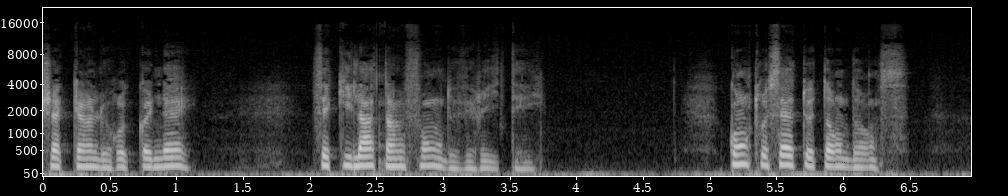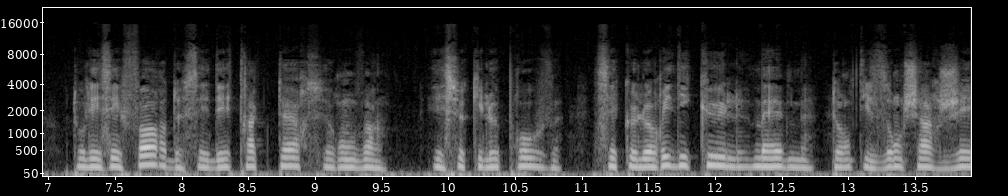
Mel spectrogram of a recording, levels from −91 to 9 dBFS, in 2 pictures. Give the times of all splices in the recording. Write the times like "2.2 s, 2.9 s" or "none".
9.8 s, 11.0 s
